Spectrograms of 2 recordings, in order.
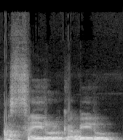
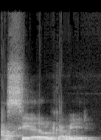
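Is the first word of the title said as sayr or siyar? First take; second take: sayr; siyar. First: The first word is said as sayr. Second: The first word is said as siyar. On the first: The speaker calls it wrong. "কেউ কেউ সিয়ার শব্দটাকে ভুল করে সাইরন পড়েন" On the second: The speaker calls it right. "সঠিক হলো"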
